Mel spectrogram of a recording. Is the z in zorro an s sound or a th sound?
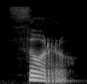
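th sound. The z sounds like th, tongue between teeth. "ellos dicen zorro"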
